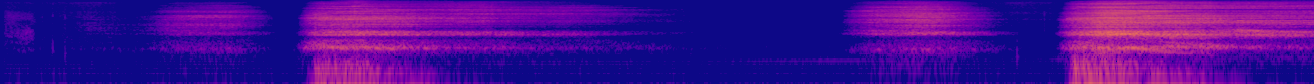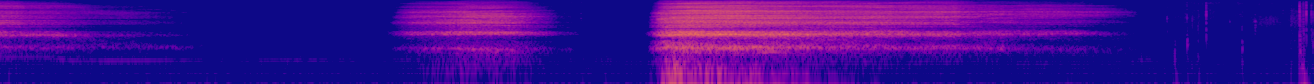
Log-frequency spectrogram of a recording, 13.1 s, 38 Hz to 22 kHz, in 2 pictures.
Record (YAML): exhalation_length: 13.1 s
exhalation_amplitude: 3621
exhalation_signal_mean_std_ratio: 0.44
survey_phase: beta (2021-08-13 to 2022-03-07)
age: 45-64
gender: Female
wearing_mask: 'No'
symptom_cough_any: true
symptom_new_continuous_cough: true
symptom_runny_or_blocked_nose: true
symptom_sore_throat: true
symptom_fatigue: true
symptom_fever_high_temperature: true
symptom_headache: true
symptom_change_to_sense_of_smell_or_taste: true
symptom_loss_of_taste: true
symptom_other: true
symptom_onset: 6 days
smoker_status: Never smoked
respiratory_condition_asthma: false
respiratory_condition_other: false
recruitment_source: Test and Trace
submission_delay: 2 days
covid_test_result: Positive
covid_test_method: RT-qPCR
covid_ct_value: 20.2
covid_ct_gene: ORF1ab gene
